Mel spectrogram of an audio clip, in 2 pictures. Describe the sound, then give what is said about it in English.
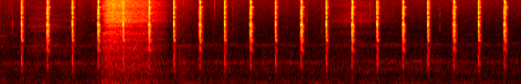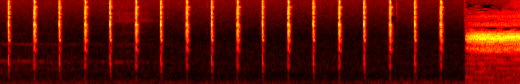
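A steady, sharp ticking of a shot clock counting down, about three ticks per second, running alone with a brief whoosh near the start and a loud tone cutting in at the end. “That shot clock.”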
